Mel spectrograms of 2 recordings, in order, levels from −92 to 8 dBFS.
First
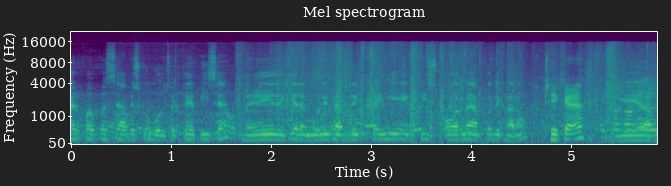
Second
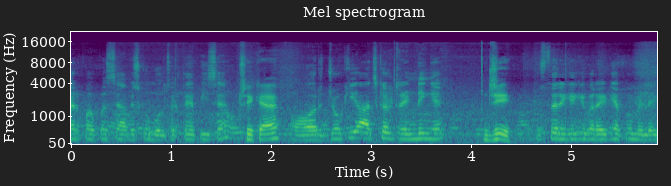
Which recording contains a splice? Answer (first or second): first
